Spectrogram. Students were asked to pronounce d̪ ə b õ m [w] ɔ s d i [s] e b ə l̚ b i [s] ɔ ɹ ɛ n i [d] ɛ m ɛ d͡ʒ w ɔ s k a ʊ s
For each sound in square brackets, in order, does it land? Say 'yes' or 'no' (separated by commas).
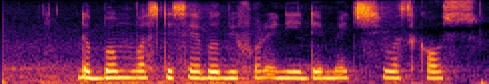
yes, yes, no, yes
